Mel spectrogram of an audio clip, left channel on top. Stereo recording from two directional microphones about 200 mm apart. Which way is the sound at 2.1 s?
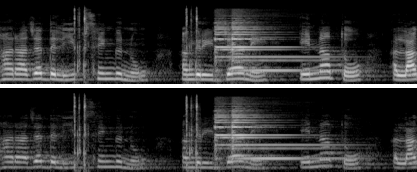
Centre (ahead or behind).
